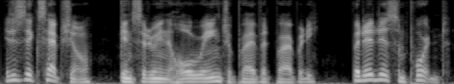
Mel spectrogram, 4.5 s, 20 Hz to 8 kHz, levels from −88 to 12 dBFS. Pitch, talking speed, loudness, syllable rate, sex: 125 Hz, 185 wpm, -19 LUFS, 7.2 syllables/s, male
